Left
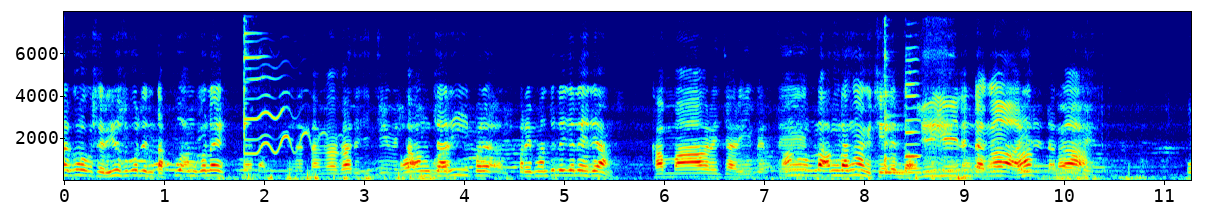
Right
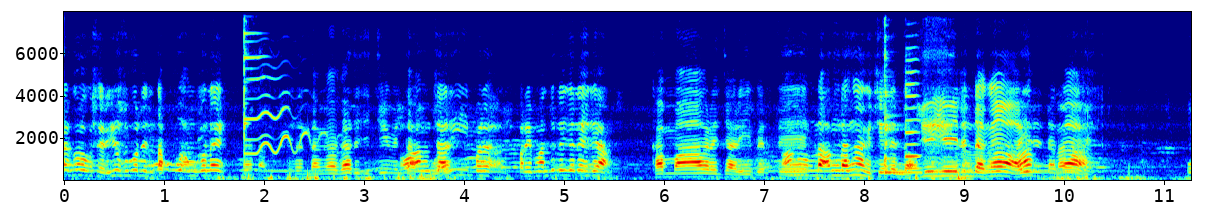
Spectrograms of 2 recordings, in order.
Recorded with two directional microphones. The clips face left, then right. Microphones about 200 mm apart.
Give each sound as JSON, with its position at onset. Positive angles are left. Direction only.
{"t": 0.0, "sound": "a man's voice", "side_deg": 25}
{"t": 1.8, "sound": "music", "side_deg": 0}
{"t": 2.5, "sound": "a man's voice", "side_deg": -15}
{"t": 3.5, "sound": "a man's voice", "side_deg": 25}
{"t": 5.9, "sound": "a man's voice", "side_deg": -15}
{"t": 7.5, "sound": "speech", "side_deg": 5}
{"t": 8.8, "sound": "a man's voice", "side_deg": -20}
